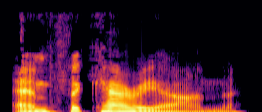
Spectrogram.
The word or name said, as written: amphikaryotic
